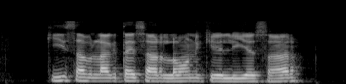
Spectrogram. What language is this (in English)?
Maithili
